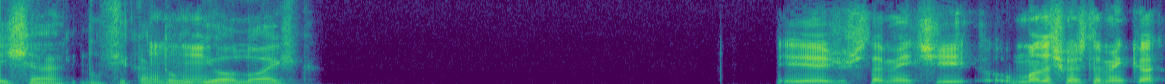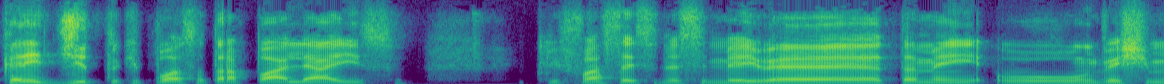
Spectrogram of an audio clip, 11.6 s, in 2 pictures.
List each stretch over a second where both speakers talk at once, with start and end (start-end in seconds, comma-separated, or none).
none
